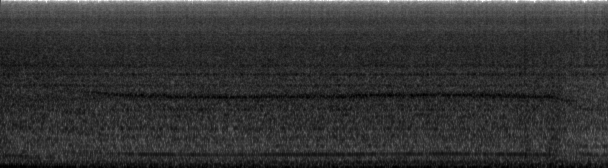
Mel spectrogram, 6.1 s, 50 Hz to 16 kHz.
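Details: 1968 Oldsmobile Delmont V8, started easily: even, settled idle with a smooth steady beat, no ticking or knocking; normal idle.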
